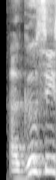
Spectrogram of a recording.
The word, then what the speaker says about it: egusi: be able to roll it into a board a goosey soup with pando yum great i said it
